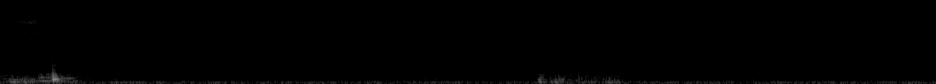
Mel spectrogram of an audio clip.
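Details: Sleeping dachshund named Hana-chan, deep in slumber with old-man-like snoring; two short, soft rasping snores about five seconds apart, separated by quiet breathing hush.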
